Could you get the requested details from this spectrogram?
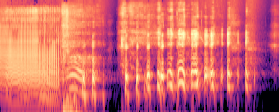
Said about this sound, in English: was obviously a fart. An explosive fart.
